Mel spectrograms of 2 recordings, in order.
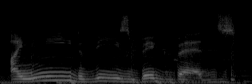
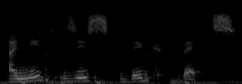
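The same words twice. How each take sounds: First: The final sound of beds is voiced and buzzy. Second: The final sound of beds is devoiced and hissy. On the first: "listen to this in an English accent first of all" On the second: "And now in German, ... Almost like a T S on the end, very hissy"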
